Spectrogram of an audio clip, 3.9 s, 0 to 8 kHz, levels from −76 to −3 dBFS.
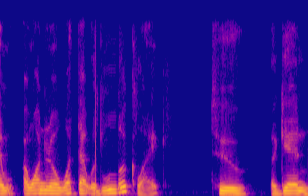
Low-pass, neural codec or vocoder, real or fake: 7.2 kHz; none; real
